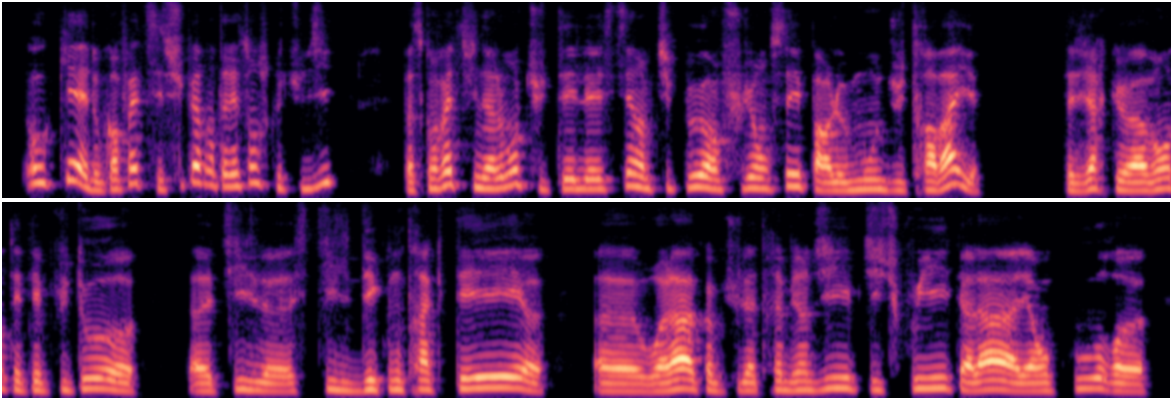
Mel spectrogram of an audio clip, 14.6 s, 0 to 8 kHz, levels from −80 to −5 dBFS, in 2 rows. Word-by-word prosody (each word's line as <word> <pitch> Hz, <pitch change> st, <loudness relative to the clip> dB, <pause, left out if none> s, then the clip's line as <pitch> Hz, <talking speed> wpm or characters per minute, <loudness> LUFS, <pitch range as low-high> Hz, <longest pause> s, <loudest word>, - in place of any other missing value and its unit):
OK, 235 Hz, +3 st, -3 dB
donc 130 Hz, +1 st, -6 dB
en 145 Hz, -, +1 dB
fait, 230 Hz, +6 st, -1 dB
c'est 140 Hz, -, -11 dB
super 210 Hz, -, 0 dB
intéressant 190 Hz, +3 st, -2 dB
ce 230 Hz, -, -18 dB
que 165 Hz, -, -9 dB
tu 150 Hz, +1 st, -17 dB
dis, 235 Hz, +11 st, -6 dB, 0.4 s
parce -, -, -6 dB
qu'en 155 Hz, -, -1 dB
fait, 210 Hz, +1 st, +2 dB
finalement, 170 Hz, +3 st, 0 dB
tu 150 Hz, -12 st, -11 dB
t'es 150 Hz, +2 st, -2 dB
laissé 145 Hz, +4 st, -3 dB
un 175 Hz, -3 st, +2 dB
petit 150 Hz, +1 st, -9 dB
peu 170 Hz, +3 st, +2 dB
influencer 155 Hz, +4 st, -2 dB
par 125 Hz, -, +3 dB
le 125 Hz, 0 st, -1 dB
monde 145 Hz, +2 st, -3 dB
du 130 Hz, -1 st, -9 dB
travail. 130 Hz, +2 st, +4 dB, 0.5 s
C'est-à-dire 125 Hz, +6 st, 0 dB
qu'avant 135 Hz, +3 st, +4 dB
tu 140 Hz, -, -5 dB
étais 130 Hz, 0 st, -4 dB
plutôt, 135 Hz, +3 st, -2 dB, 0.4 s
heu -, -, -1 dB
heu, 115 Hz, -, 0 dB
tyle, 135 Hz, -4 st, -5 dB
heu, 115 Hz, -1 st, -1 dB
style 125 Hz, 0 st, -8 dB
décontracté, 150 Hz, +4 st, +1 dB
heu -, -, +1 dB, 0.3 s
heu, 115 Hz, -1 st, +2 dB
voilà 120 Hz, +7 st, +7 dB
comme 125 Hz, -3 st, -5 dB
tu 120 Hz, -, -16 dB
l'as 125 Hz, -, -2 dB
très 135 Hz, -, -7 dB
bien 130 Hz, +1 st, -3 dB
dit, 160 Hz, +5 st, -4 dB
petit 140 Hz, -3 st, -10 dB
sweat, 155 Hz, +4 st, -4 dB
voilà, 140 Hz, 0 st, +7 dB
allez 120 Hz, 0 st, +3 dB
en 120 Hz, 0 st, +1 dB
cours, 150 Hz, -3 st, -2 dB
heu, 110 Hz, -1 st, +1 dB
145 Hz, 220 wpm, -21 LUFS, 125-160 Hz, 0.5 s, voilà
